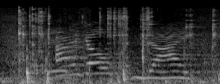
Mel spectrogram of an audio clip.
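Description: A young child's voice, high-pitched and wavering, speaking without clear words, with a couple of light dish clinks near the start.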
